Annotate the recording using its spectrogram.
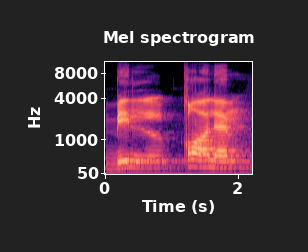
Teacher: قاف کو ہم موٹا کر کے پڑھیں گے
